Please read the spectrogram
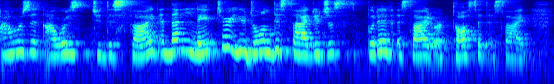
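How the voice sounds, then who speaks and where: Speaking with a Lebanese accent, a woman uses a high pitch and ordinary pitch variation. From Lebanon. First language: not English (English is third language). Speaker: YouTuber, self-help vlogger. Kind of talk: casual vlog monologue. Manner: occasional hesitations and fillers.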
